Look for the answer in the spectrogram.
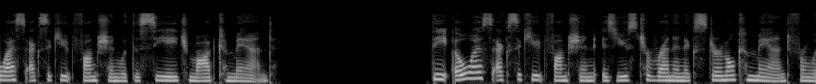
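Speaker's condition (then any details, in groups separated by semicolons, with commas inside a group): No condition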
